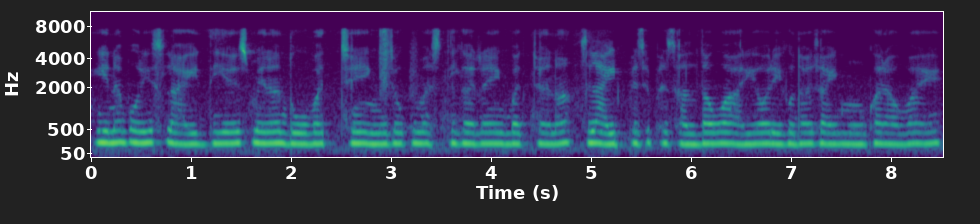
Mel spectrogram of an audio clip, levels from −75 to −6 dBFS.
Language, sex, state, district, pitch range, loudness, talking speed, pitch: Hindi, female, Chhattisgarh, Jashpur, 210-225 Hz, -30 LUFS, 240 wpm, 215 Hz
